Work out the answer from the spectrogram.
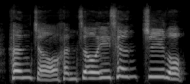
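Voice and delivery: high, slow fairy-tale opening; mock storyteller. Game guide host jokingly turns a card name into a fairy tale, mock storyteller.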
